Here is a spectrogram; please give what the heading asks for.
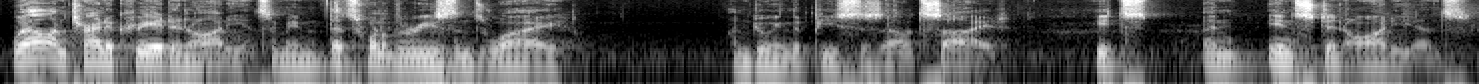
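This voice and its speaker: Husky-voiced hesitant male artist. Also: mid-range voice, moderate pace. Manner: hesitant, modest. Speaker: artist guest. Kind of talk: radio interview guest.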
